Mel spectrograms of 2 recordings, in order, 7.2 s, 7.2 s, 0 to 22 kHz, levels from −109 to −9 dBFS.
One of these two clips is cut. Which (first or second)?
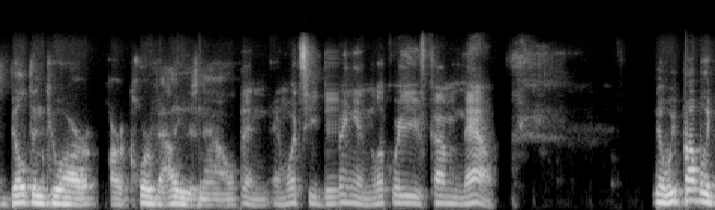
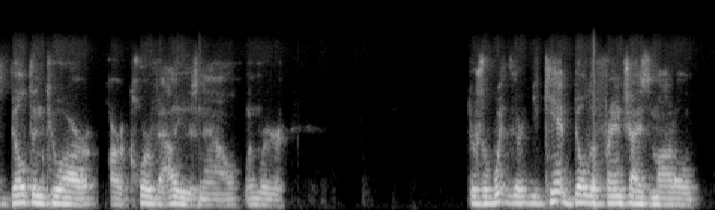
first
